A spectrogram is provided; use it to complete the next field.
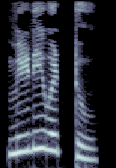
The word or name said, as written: ಮೀಟುವಡೆ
